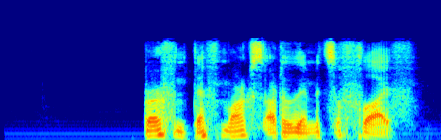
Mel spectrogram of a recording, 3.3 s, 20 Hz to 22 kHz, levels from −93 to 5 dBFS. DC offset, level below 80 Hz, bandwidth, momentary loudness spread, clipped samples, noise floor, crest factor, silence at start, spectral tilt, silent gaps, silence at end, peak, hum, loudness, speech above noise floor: under 0.1%; -50 dBFS; 8.2 kHz; 6 LU; under 0.1%; -73 dBFS; 18 dB; 1.1 s; -5 dB/octave; none; 0.25 s; -2 dBFS; none; -20 LUFS; 54 dB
